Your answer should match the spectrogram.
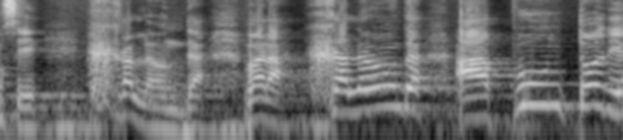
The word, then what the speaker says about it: Haaland: Voilà, la belle prononciation, c'est Haaland.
